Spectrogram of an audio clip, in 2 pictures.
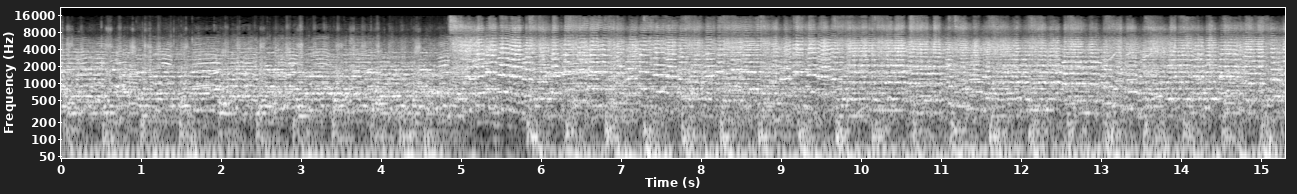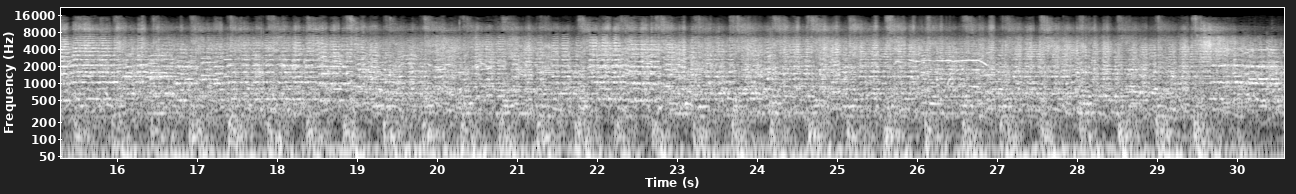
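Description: Oaxacan wind band playing a dance tune, with trumpets and trombones carrying it. About five seconds in the music grows fuller, with a steady beat underneath.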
